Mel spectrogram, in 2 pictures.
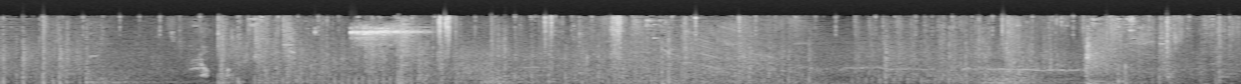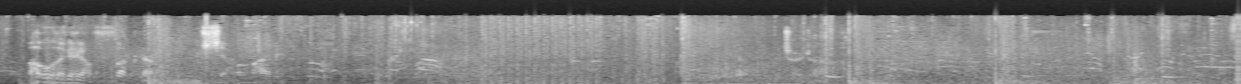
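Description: Gunshots crack across a battlefield.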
